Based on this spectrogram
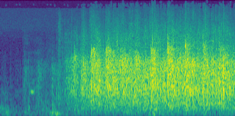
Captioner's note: audience applauds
